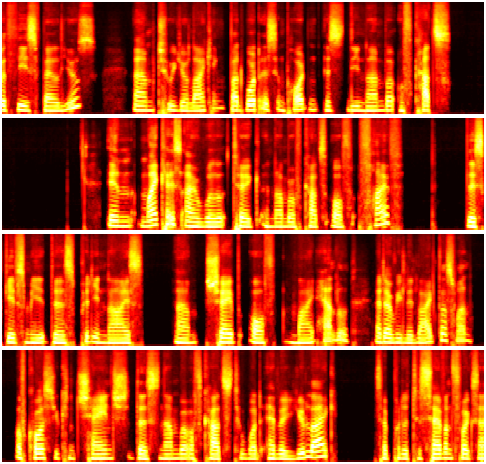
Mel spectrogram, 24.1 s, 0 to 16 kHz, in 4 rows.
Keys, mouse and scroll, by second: 8.5-11.1 drag, 20.9-23.0 drag.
